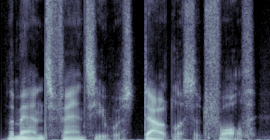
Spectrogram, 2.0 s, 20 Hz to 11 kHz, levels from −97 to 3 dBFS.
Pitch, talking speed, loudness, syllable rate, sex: 100 Hz, 205 wpm, -22 LUFS, 4.9 syllables/s, male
